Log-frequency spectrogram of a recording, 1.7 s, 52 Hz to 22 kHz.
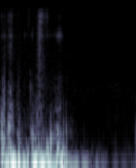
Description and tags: Mic noise
An NT5 being fumbled with.
noise, fumble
